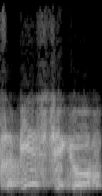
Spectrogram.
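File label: aircraft damaged, mood low, Polish speech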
